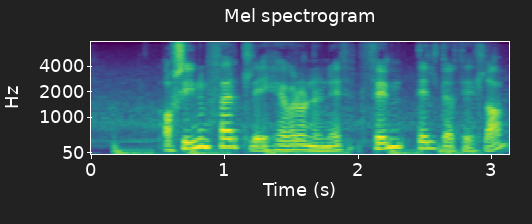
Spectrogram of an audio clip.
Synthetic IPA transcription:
a̰wsiːnʏmfɛɾt̪lɪɦɛvʏɾ̥hanːʏnːɪð̥fɪmːt̪ɪlt̪ɛɾ̥t̪ʰɪht̪la

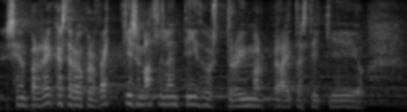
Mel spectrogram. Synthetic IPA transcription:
siːðanpaɾaɾɛːkast̪ejɾavɛhkvɾvɛcːɪsɛmat̪lɪlɛnt̪ɪiθuwst̪ɾœːɥmaɾɾaːjt̪ast̪ɪcɪɔ

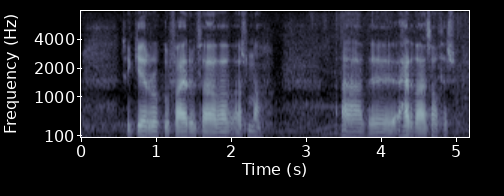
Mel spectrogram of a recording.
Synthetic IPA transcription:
sɛmcɛːɾʏɾɔhkʏɾ̥faːjɾʏmθaðaða̰ðsuɔːna | aðhɛɾðaðɛnsawθɛsːʏ̥m

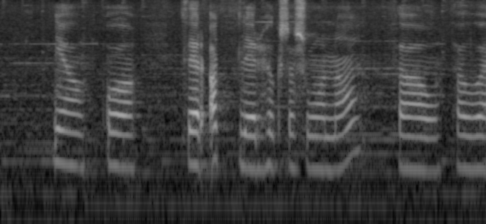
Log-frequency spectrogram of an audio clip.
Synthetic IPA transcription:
jaːw | ɔɣ | θeɾat̪lɪɾɦʏksasvɔːna | θawθawva

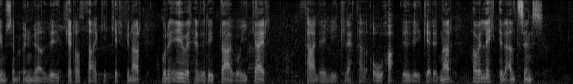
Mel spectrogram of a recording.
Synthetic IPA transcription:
ʏmsɛmʏ̰nːʏaðvɪðcɛɾaðθaːcɪcʰɪɾ̥cʏnaɾ̥ | vɔɾʏɪːvʏɾ̥ɦɛɾðɪɾit̪aːɣɔicaːjɾ̥ | t̪ʰa̰ːlɪðɪliːklɛ̰xt̪ʰa̰ðoːwhahpvɪðvɪðcɛɾɪt̪naɾ̥havɪlejht̪ʰːɪlɛ̰lt̪sɪns

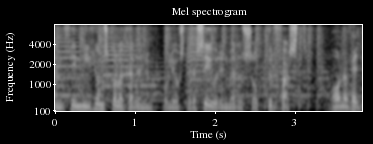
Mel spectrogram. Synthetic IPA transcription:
anfɪnːiljowmskowlakaɾðɪnʏmɔ̰ɣljowst̪ejɾasɪːɣʏɾɪnvɛɾðʏsowht̪ʏɾ̥fa̰st̪ | hɔnʏmfɪlt̪

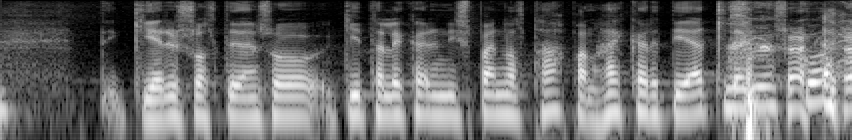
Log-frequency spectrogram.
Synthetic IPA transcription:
cɛːɾɪsɔlt̪ɪðejnsɔciːt̪aleːkaɾɪnispaːjnalt̪ʰaːhpanɦajhkaɾɪt̪iɛt̪lɛjʏsɔ

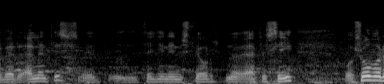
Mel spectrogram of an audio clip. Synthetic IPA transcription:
vɛːɾɪɛ̰ɾlɛnt̪ɪsɪ̰t̪ʰɛːcɪnɪnːist̪jowɾt̪nʏ̰ɛ̰fɛsiɔ̰ɣsɔvaɾ

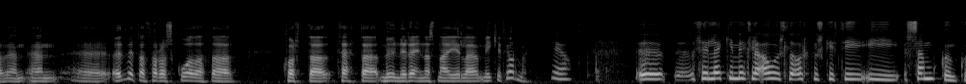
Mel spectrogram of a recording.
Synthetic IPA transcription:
ðɛnɛnœɥðvɪt̪aθawɾaskɔːðaθað | kʰvɔr̥t̪aðθɛht̪amʏːnɪɾejnast̪naːjɪlɛːɣamɪːcɪfjowɾmak̚n̥jaːw | θelɛhcːɪmɪhklaʔaːwvɪst̪aɔr̥cʏ̥scɪft̪ɪisamkœɥŋkʏ

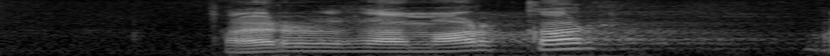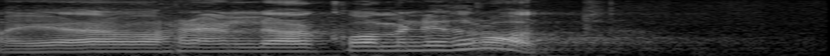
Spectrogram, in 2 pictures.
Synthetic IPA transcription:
θaðɾɛɾʏθaðmaɾkaɾ | a̰ðjɛɣavḁrejnlɛɣakʰɔːmɪniθɾɔːt̪

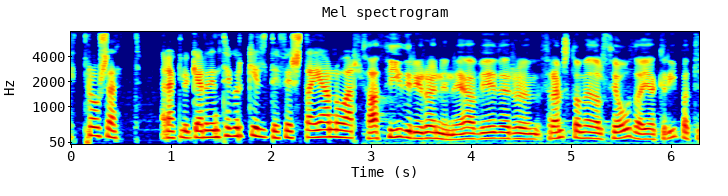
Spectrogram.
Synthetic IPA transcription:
t̪̚pʰɾowsɛn̥t̪ | ɾʔɛklʏcɛɾðɪnt̪ʰɛːkʏɾ̥cɪlt̪ɪfɪr̥st̪ajaːnuaɾ̥θaðθiːðɪɾiɾœɥnɪnːɪaðvɪðɛɾʏmfɾɛmst̪awmɛːðalθjoːwðaiaðkɾiːpat̪ʰɪ

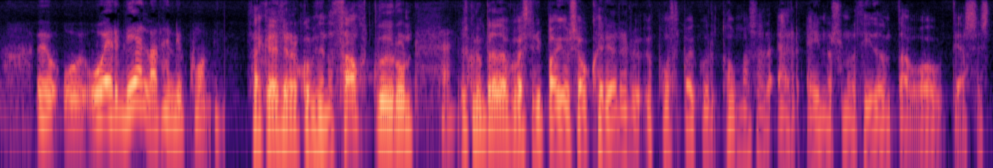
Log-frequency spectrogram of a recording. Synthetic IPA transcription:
ɔɛɾvɛːlaðhɛnːɪkʰɔːmɪn | θʰaɛhkaðɪɾfɪɾɪɾakʰɔːmɪnθɛnːaθawht̪kʏːðʏɾhunvɪðskɔlʏmpɾɛðaɛhkʏɾvɛst̪ʏɾipaːjɔsjaːwkʰvɛɾjaɾɛɾʏʔʏhphɔwt̪spaːjkʏɾ̥t̪ʰowmasaɾɛɾeːjnasvɔːnaɾθiːðant̪a̰ɔ̰ɣt̪ja̰sɪst̪

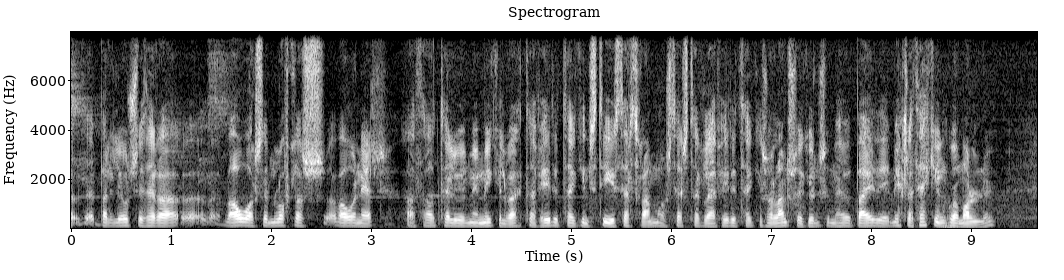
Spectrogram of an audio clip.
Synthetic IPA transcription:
paːɾɪljowsɪθejravaːwaɾ̥sɛmlɔwft̪lasvaːwanɛɾ | a̰ðθaðt̪ʰɛlvɪɾmɛmɪːcɪlvajxt̪aðfɪːɾɪt̪ʰaːjcɪnst̪iːjɪst̪ɛr̥t̪fɾamːɔɣsɛr̥st̪ʰaɾklɛːɣafɪːɾɪt̪ʰaːjcɪnsɔwlansvɛcʏnsɛmhɛvʏpaːjðɪmɪhklat̪ʰɛhciŋkamaːwlnʏ

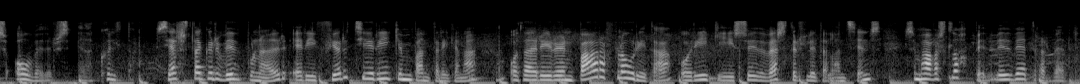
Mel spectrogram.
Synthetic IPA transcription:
oːwvɛðʏɾ̥sɛðakʰʏlt̪ḁsjɛr̥st̪aːkʏɾvɪðpunaðʏɾɛɾifjœɾt̪ʰiʏɾiːcʏmpant̪aɾiːcanaɔɣθaðɛɾiɾœːɥnpaːɾafloːwɾit̪a̰ɔɣriːcɪisʏðvɛst̪ʏɾ̥lʏːt̪ala̰nt̪sɪnsːɛmhaːvast̪lɔhpɪðvɪðvɛːt̪ɾaɾvɛ̰ðɾ

